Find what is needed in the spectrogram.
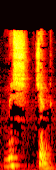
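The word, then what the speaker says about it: निश्चिंत: chint right chint chint Nish chint okay Nish and then chint Nish chint you have to read this part once Nish and then this part once nishin but I always suggest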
